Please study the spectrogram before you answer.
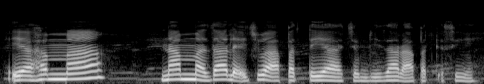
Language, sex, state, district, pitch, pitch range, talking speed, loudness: Wancho, female, Arunachal Pradesh, Longding, 205 Hz, 175-240 Hz, 160 wpm, -13 LUFS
